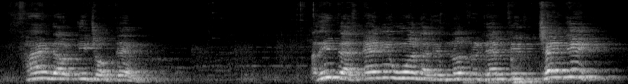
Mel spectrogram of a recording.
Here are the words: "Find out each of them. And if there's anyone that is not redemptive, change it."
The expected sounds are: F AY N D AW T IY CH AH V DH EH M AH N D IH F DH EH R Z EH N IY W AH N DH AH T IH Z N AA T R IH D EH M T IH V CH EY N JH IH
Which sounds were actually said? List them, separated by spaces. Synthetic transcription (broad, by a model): F AY N D AW T IY CH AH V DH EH M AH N IH F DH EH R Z EH N IY W AH N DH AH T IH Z N AA T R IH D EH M T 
